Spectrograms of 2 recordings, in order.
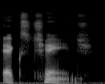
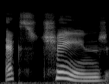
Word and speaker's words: exchange: The source highlights that the stress needs to be on the second syllable. So it's exchange. You have to sort of slide over the X and land hard on the change. Right, exchange. If you say exchange, it sounds like a noun, like the stock exchange. But as a verb, we usually stress the second part.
